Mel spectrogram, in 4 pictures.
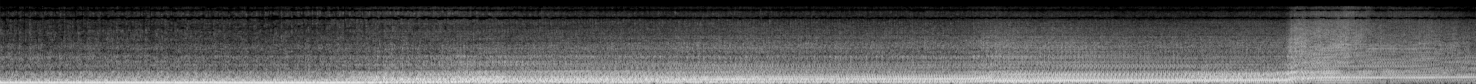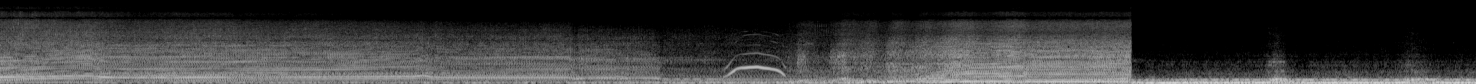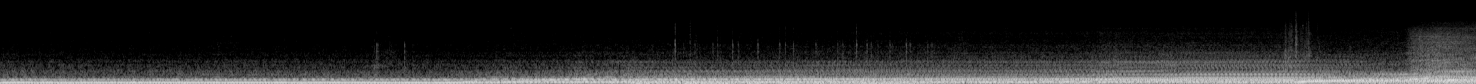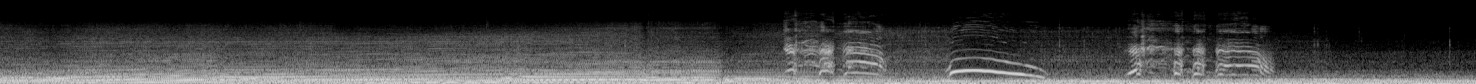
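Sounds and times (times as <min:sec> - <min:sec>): drag racing cars accelerating: 0:00.0 - 0:22.0, 0:22.6 - 0:26.1, 0:34.4 - 0:53.8
car engine at low revs: 0:00.0 - 0:59.0.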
